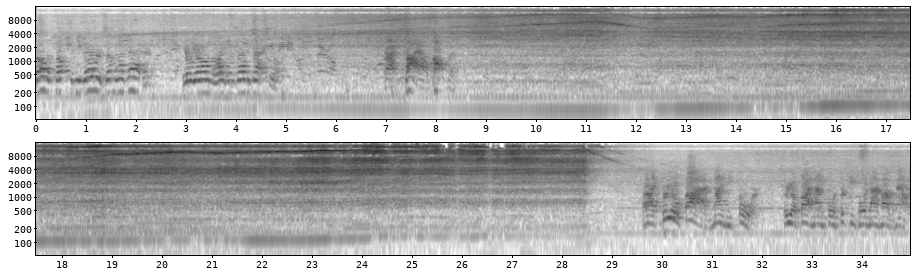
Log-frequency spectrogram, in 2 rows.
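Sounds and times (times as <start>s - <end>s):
tractor engine working hard: 0.0s - 34.9s.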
